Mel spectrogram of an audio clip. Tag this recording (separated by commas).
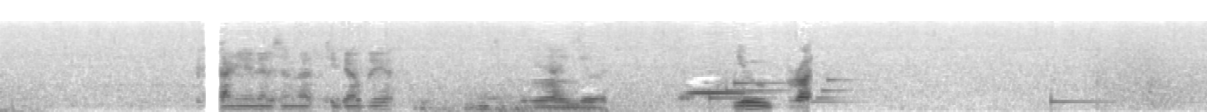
Speech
